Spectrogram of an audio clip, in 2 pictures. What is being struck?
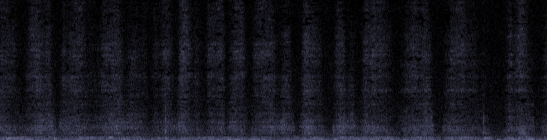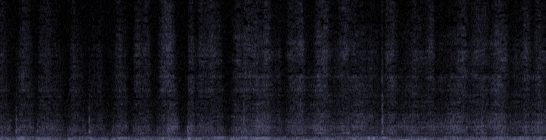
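Plastic toy car.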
